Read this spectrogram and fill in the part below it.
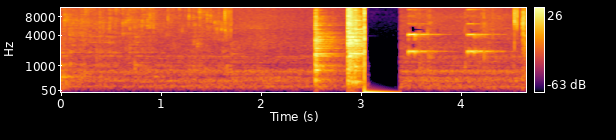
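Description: Water drained from a cooking pot of mushrooms into a sink, with a brief loud gush and splash after dripping and trickling, close by, without talk.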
